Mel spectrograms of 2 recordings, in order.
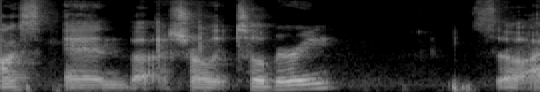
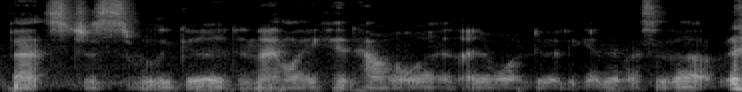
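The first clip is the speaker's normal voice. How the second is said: softer, murmured thought to herself; quiet inner voice; 3 semitones lower, 11 dB quieter than usual. Retold or imitated. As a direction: say it under your breath, as if to yourself. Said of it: "Because I'm like".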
